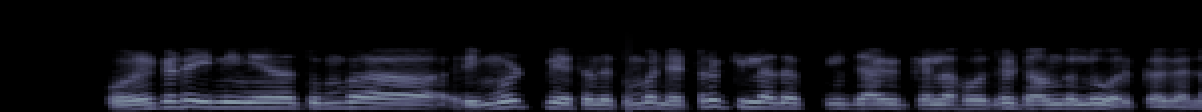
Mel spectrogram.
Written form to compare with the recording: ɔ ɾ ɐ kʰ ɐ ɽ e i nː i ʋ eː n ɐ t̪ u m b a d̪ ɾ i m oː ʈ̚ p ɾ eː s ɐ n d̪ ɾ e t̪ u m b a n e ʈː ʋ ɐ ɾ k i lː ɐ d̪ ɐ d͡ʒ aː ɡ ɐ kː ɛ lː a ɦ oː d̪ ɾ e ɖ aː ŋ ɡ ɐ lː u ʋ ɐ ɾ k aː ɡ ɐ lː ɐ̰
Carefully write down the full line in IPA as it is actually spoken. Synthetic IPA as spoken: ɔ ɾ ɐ k ɐ ɽ e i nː i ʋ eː n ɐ t̪ u m b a ɾ i m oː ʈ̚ p l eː s ɐ n d̪ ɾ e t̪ u m b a n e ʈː ʋ ɐ ɾ k i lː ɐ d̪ ɐ d͡ʒ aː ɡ ɐ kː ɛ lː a ɦ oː d̪ ɾ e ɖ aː ŋ ɡ ɐ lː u ʋ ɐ ɾ k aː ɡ ɐ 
